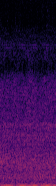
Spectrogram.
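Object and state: Nothing is struck.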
